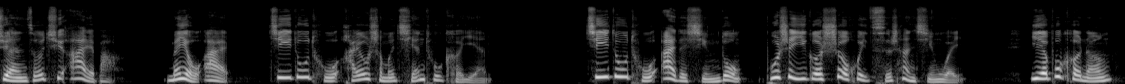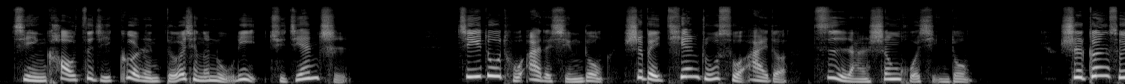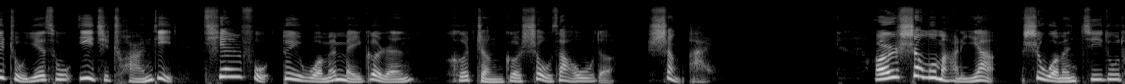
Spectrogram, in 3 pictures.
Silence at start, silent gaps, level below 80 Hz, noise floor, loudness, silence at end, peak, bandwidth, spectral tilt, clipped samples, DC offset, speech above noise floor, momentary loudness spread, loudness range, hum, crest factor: 0 s; none; -58 dBFS; under -90 dBFS; -22 LUFS; 0 s; -2 dBFS; 15.5 kHz; -5 dB/octave; under 0.1%; under 0.1%; over 69 dB; 13 LU; 5 LU; none; 22 dB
